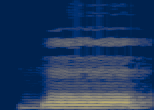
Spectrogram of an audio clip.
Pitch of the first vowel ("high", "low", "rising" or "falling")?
high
